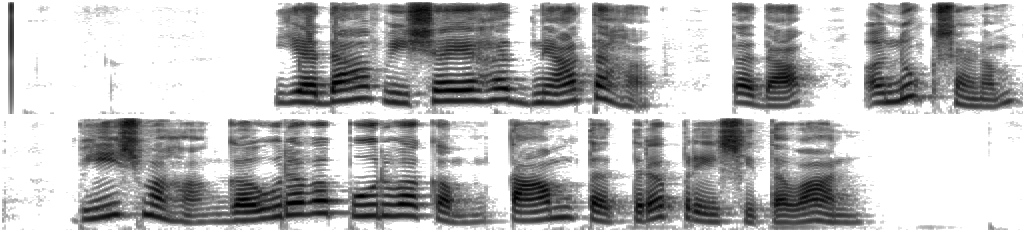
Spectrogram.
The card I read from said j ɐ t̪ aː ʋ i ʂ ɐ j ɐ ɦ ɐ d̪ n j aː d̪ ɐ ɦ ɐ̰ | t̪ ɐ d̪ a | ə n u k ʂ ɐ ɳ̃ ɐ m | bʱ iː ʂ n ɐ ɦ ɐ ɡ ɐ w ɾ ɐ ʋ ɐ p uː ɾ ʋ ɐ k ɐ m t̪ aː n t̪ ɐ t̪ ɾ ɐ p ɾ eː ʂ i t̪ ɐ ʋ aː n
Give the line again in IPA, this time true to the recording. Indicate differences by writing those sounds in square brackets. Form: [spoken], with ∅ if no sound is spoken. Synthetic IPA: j ɐ [d̪] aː ʋ i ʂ ɐ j ɐ ɦ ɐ d̪ n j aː [t̪] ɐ ɦ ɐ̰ | t̪ ɐ d̪ a | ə n u k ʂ ɐ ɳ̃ ɐ m | bʱ iː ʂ [m] ɐ ɦ ɐ ɡ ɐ w ɾ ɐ ʋ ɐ p uː ɾ ʋ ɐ k ɐ m t̪ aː [m] t̪ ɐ t̪ ɾ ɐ p ɾ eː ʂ i t̪ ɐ ʋ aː n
